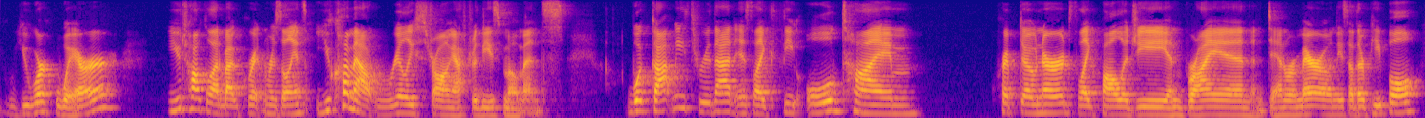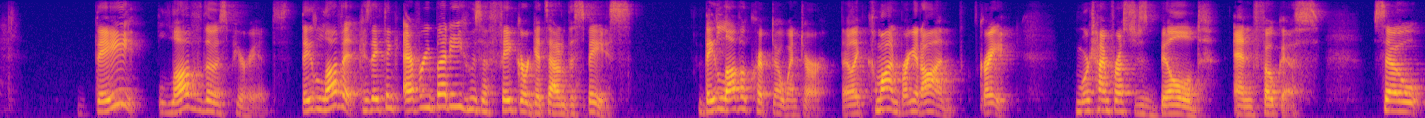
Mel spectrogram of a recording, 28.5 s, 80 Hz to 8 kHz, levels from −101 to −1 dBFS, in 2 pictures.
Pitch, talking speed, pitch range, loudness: 175 Hz, 175 wpm, 155-215 Hz, -20 LUFS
